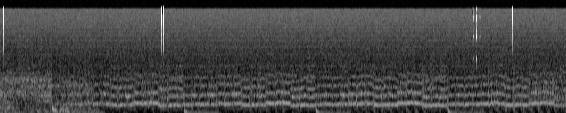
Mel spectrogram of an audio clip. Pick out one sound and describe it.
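Short electronic clicks sound as menu options are selected.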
